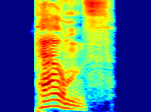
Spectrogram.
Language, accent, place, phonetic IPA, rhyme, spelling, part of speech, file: German, Germany, Berlin, [tɛʁms], -ɛʁms, Terms, noun, De-Terms.ogg
- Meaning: genitive singular of Term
